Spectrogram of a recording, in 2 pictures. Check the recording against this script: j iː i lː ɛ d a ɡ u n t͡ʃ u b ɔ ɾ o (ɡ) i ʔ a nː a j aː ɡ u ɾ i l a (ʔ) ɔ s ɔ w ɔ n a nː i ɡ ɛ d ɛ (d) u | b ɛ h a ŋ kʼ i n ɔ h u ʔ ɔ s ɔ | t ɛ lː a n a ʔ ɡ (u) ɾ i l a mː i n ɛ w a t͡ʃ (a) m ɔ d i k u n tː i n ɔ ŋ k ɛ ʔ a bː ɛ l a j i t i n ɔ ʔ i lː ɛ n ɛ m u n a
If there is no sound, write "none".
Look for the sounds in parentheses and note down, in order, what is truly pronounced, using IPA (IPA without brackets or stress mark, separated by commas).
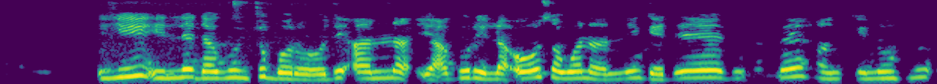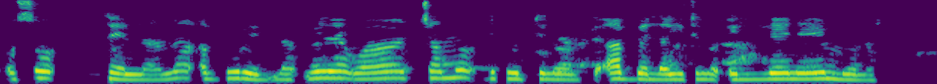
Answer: d, ʔ, d, u, a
